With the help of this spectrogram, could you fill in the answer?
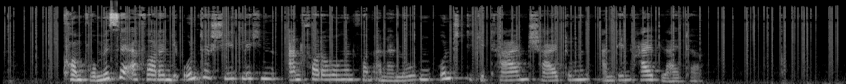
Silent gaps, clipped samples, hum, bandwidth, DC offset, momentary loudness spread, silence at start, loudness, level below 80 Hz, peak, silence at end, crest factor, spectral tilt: none; under 0.1%; none; 17 kHz; under 0.1%; 13 LU; 0.05 s; -21 LUFS; -58 dBFS; 0 dBFS; 0.1 s; 24 dB; -2 dB/octave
